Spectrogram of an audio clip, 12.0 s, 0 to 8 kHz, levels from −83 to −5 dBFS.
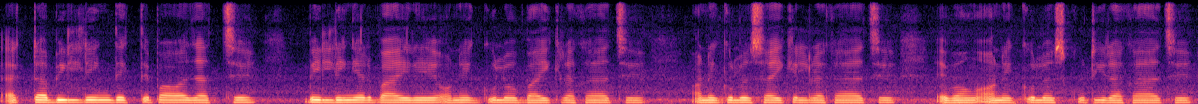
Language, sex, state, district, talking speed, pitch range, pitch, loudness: Bengali, female, West Bengal, Purulia, 105 wpm, 165-170 Hz, 165 Hz, -17 LUFS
